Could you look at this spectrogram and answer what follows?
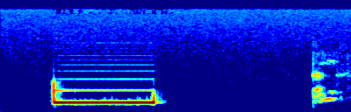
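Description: A phone line tone sounds while a podcast host dials a guest: one loud, steady electronic beep lasting about a second, then silence. A brief faint voice follows near the end.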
